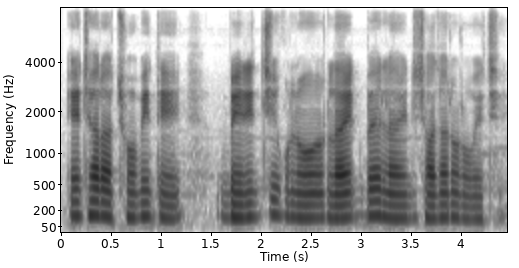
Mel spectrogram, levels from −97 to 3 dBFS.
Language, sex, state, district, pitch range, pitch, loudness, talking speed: Bengali, male, West Bengal, Cooch Behar, 125-145 Hz, 135 Hz, -19 LUFS, 105 wpm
